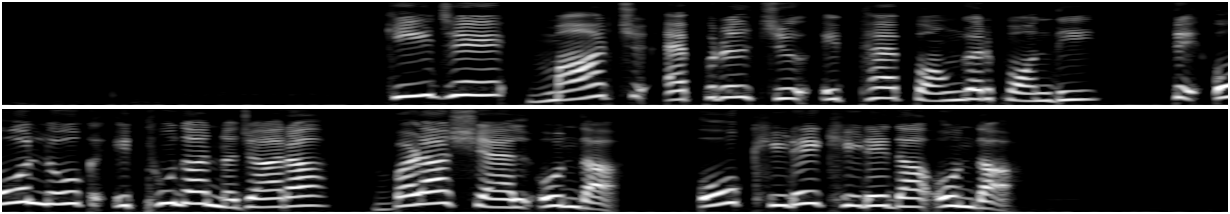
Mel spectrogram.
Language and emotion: Dogri, neutral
